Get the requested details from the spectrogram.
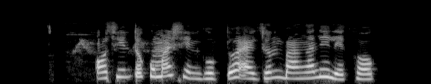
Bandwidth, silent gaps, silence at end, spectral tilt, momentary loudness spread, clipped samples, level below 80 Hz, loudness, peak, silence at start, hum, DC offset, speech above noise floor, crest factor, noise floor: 7.4 kHz; none; 0.6 s; -4.5 dB/octave; 5 LU; under 0.1%; -64 dBFS; -15 LUFS; -2 dBFS; 0.8 s; none; under 0.1%; 35 dB; 14 dB; -50 dBFS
